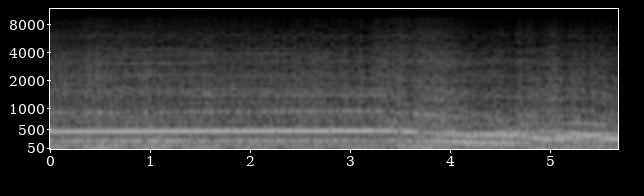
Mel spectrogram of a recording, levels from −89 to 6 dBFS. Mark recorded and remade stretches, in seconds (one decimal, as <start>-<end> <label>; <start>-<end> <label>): 0.0-4.1 recorded; 4.1-5.0 remade; 5.0-5.7 recorded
